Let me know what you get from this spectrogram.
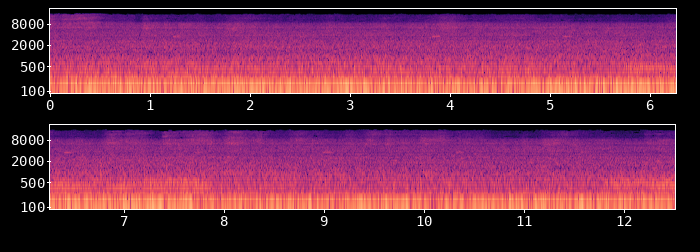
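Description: Grain train of covered hopper cars rolling along the track, a steady low rumble of wheels on rail. Faint sustained tones come in briefly around the middle and again near the end.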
